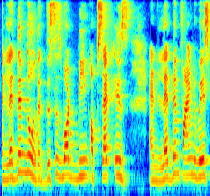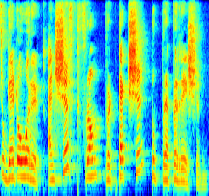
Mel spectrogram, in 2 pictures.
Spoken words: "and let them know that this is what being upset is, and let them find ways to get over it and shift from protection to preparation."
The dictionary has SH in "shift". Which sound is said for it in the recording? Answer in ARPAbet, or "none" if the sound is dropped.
SH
